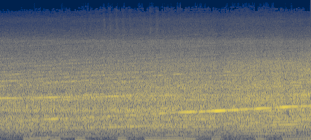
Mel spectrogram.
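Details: Bridgeport Series I milling machine after head removal and repair of a spindle that previously lost speed and slowed halfway up; spindle now spins with a smooth, even whir and gentle rising tone, no knocking or rattling; head sounds healthy.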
